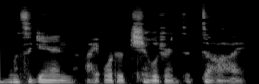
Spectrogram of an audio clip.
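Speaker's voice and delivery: slow, very soft, hushed half-whisper in a put-on voice. Voicing a character after soldiers died: half-whispering in character. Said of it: "You just hear Armand whisper, whisper".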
